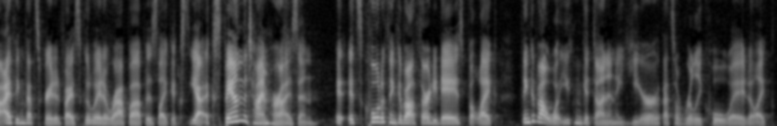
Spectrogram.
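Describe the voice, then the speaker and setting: A woman co-hosting a podcast, talking frankly and casually with plenty of filler words. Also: lowish voice. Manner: frank, animated, lots of "like" fillers. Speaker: podcast co-host.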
